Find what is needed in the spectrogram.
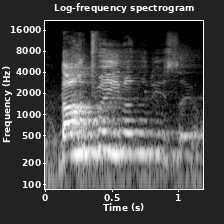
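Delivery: high, fast plea; retold pleading to God; pleading complaint. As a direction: cry out why me.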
